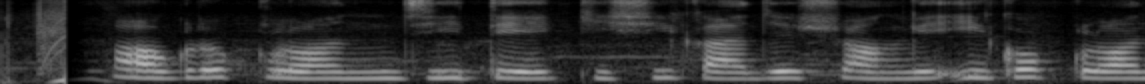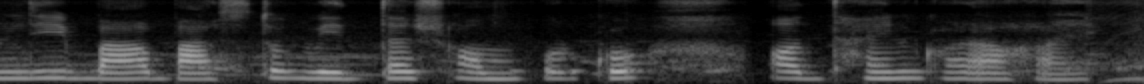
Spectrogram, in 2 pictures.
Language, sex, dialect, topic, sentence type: Bengali, female, Standard Colloquial, agriculture, statement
